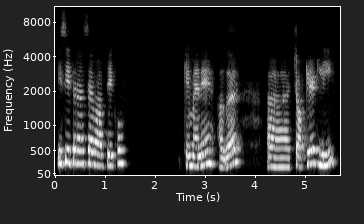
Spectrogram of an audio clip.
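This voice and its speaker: A woman teacher giving a school science lesson, explaining slowly and mixing English terms into her talk. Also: mid-range voice, echoey room, recorded from a distance, muffled recording.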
